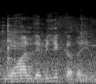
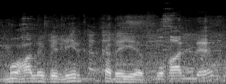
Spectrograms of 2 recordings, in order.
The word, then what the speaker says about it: Muhallebili kadayıf: Muhallebili kadayıf. Muhallebelir kadayıf.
